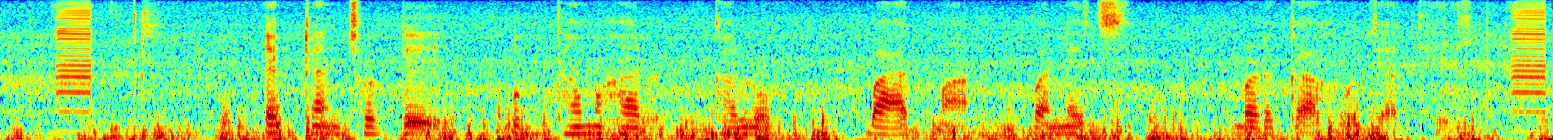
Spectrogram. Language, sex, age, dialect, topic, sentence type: Chhattisgarhi, male, 25-30, Eastern, banking, statement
